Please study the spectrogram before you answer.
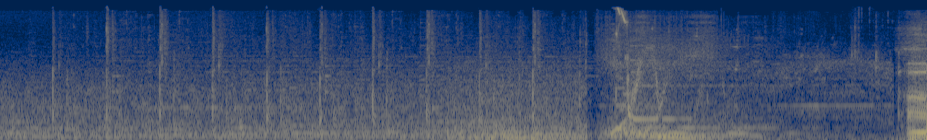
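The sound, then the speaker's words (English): Rushing water with drips and splashes from a waterfall flowing backwards up its course under a time-rewind effect in a fantasy adventure video game. A steady liquid wash is cut by a swooping tonal effect partway through, and a sharp burst closes it. “So it comes off a waterfall down into the level we're on. So we just rewind the whole thing and it back up the waterfall.”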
